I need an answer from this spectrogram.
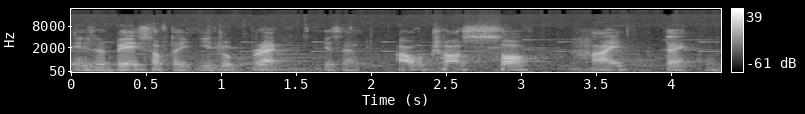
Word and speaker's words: idroprep: World's first hydrofoaming tamper called Hydroprep, pronounced in Italian, from the very same creator of the ESPAZZOLA group head cleaning tool.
